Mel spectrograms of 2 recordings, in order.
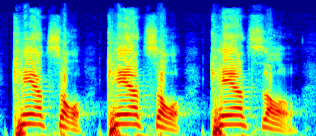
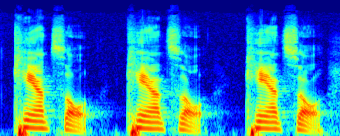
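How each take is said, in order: First: It is said forcefully and aggressively. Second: It is said at a plain, moderate volume.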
